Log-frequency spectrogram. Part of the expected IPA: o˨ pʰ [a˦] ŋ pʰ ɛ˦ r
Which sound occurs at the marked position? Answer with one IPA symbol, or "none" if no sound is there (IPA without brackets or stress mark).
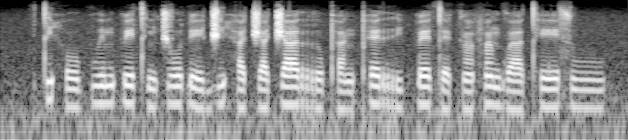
a˨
